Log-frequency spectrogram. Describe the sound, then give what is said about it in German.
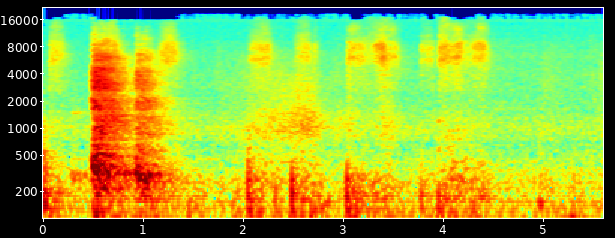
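A marker pen squeaks and scratches across a flipchart in short strokes, starting with a louder swipe and continuing with lighter scribbles, with no one speaking. “Das erste Mal, dass ich die Flipchart hier habe. Ich habe noch keinen Stift probiert.”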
